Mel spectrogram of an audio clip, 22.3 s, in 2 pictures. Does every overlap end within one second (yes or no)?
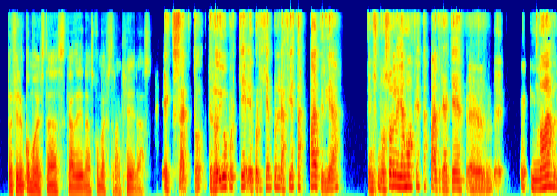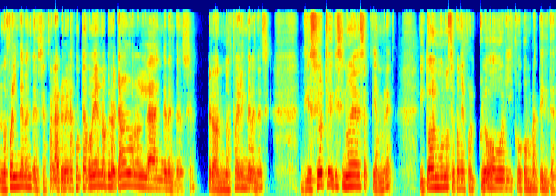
yes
